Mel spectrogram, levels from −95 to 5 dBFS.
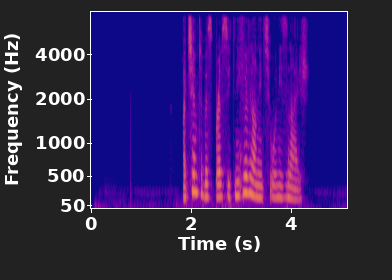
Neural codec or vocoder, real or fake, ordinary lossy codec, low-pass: codec, 16 kHz in and 24 kHz out, 0.4 kbps, LongCat-Audio-Codec, fine tuned four codebook decoder; fake; none; 7.2 kHz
